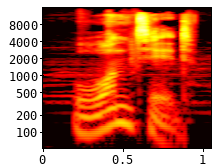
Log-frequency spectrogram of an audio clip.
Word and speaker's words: wanted: Entonces vamos a pronunciar con la id wanted.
